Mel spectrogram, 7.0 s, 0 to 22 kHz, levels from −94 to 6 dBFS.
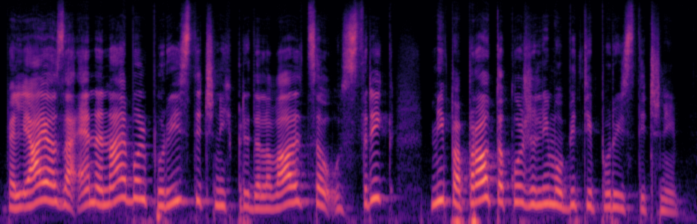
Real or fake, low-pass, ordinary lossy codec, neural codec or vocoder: fake; none; none; codec, 44.1 kHz, 7.8 kbps, Pupu-Codec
